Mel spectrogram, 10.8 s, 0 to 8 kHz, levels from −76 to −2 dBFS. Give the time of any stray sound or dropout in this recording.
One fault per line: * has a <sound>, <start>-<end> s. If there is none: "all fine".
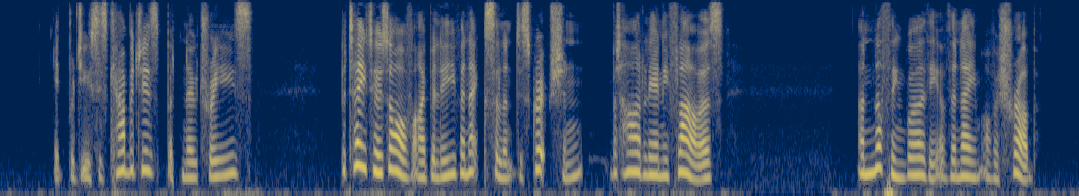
all fine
